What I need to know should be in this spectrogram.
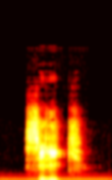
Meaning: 1. silique, a long dry fruit (seed capsule) 2. siliqua, small coin used in Roman currency 3. siliqua, ancient weight equivalent to carat
- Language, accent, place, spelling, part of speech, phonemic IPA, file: French, France, Lyon, silique, noun, /si.lik/, LL-Q150 (fra)-silique.wav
